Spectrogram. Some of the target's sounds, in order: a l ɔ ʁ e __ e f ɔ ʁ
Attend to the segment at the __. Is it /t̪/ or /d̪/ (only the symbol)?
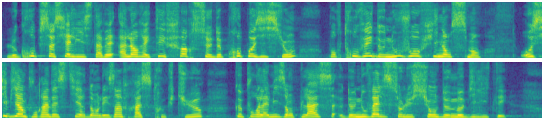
t̪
